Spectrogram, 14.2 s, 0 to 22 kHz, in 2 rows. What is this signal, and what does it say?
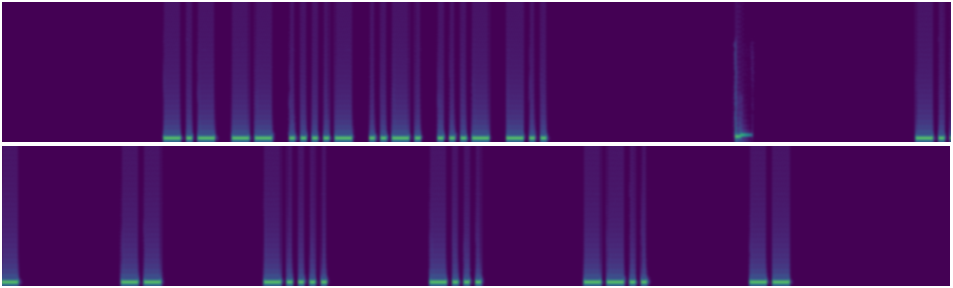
Morse code, heard as a keyed tone, about 28 wpm, spaced as for 14 wpm, 700 Hz. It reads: KM4FVD KM6BZM
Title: USA Call Signs - 6 Characters - 6x Character Spacing - 28wpm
